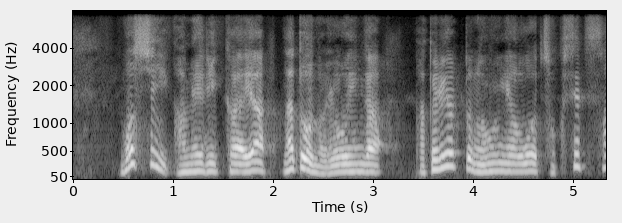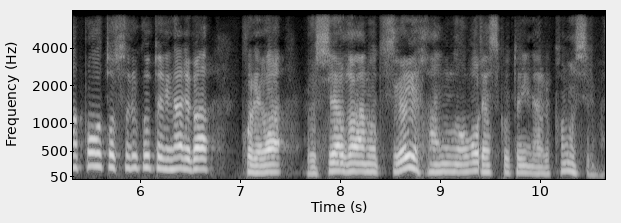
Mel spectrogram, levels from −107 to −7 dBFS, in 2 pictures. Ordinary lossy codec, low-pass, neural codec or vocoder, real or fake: none; 7.2 kHz; codec, 16 kHz, 2 kbps, FreqCodec, smaller model; fake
